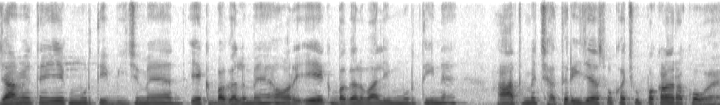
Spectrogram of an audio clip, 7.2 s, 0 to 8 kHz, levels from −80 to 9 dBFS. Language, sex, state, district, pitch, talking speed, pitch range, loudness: Hindi, male, Uttar Pradesh, Budaun, 185 Hz, 215 wpm, 170-195 Hz, -17 LUFS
